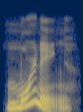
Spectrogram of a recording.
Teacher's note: The G often gets dropped, so it's almost morning.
